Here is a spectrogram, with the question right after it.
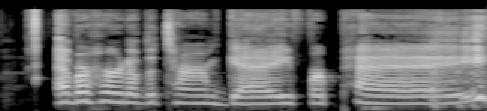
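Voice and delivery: put-on cute, high Southern accent, drawn-out pay. Retelling what he said to a hot young taxi driver, in Leslie Jordan's cute high-pitched Southern accent. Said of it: "in his little like cute little Southern high pitched accent".

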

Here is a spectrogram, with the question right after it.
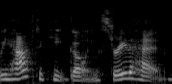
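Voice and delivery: plain

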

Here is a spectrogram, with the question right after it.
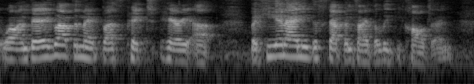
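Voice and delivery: plain reading voice

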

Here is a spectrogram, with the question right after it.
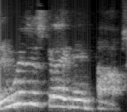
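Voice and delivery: very high-pitched, loud, shrill screaming. Retelling how the speaker came in loud to shock a man: retelling a scream. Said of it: "And I'm screaming".

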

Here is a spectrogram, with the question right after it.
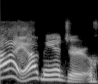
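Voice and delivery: put-on innocent kid voice. Retelling own words as a small child in a waiting room: imitating innocent kid self. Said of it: "innocent kid".

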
